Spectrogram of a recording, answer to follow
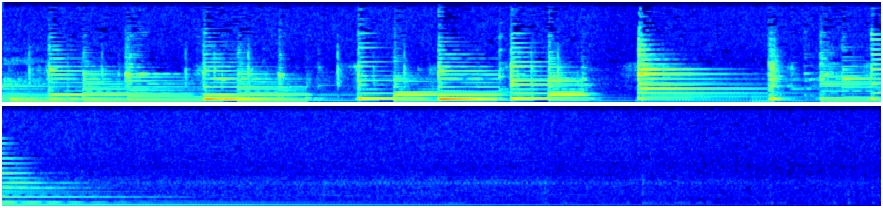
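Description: Ukulele playing the closing phrase of a song: a short run of plucked notes and chords, then a final chord left to ring and fade out over about four seconds.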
